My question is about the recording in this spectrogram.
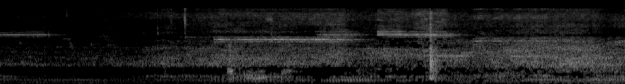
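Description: Roadside traffic noise, a hiss that swells about a second and a half in and stays up, with a short faint tone near the middle and a single click just after.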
